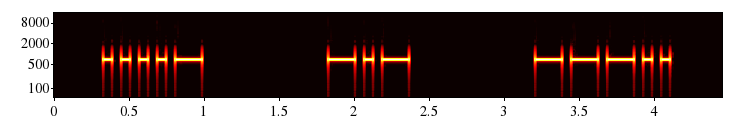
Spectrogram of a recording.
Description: Morse code, heard as a keyed tone, about 20 wpm, spaced as for 8 wpm, 690 Hz. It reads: 4K8
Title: 212 Lesson 34e - Number 8 - Three Characters 20wpm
